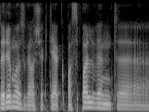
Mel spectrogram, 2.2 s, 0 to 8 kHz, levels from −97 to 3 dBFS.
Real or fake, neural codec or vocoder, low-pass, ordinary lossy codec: real; none; 7.2 kHz; AAC, 48 kbps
